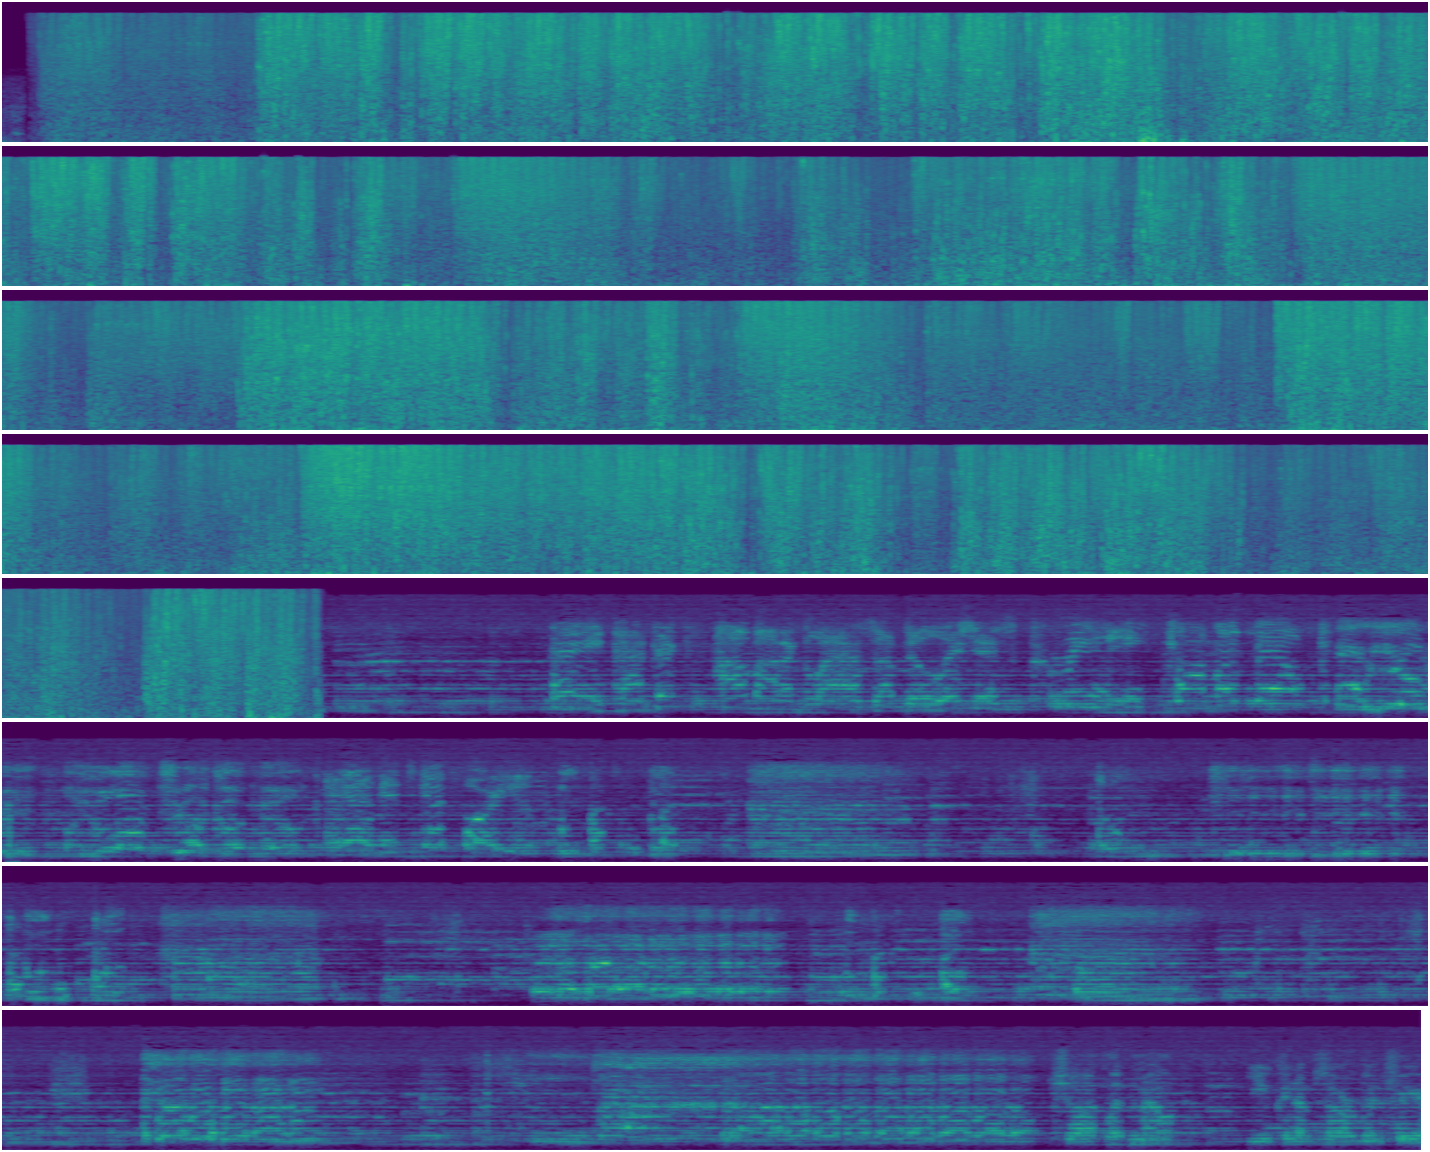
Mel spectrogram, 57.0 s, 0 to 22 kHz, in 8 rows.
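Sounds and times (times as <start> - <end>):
crackling digital noise: 0.0 - 30.2, 37.2 - 57.0.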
